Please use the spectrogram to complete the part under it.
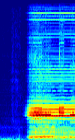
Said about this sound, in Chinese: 一整排计程车集体按喇叭抗议，西班牙的卡车和计程车司机都走上街头示威，抱怨油价太高，实在吃不消。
